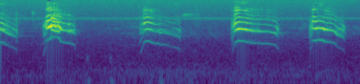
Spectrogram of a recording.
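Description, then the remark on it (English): A bird gives four loud, harsh, downward-slurring screams mimicking a red-shouldered hawk, each about a quarter second long and spaced roughly a second apart, over faint background noise. “Rattles. And astute mimicry of birds of prey, such as the red-shouldered hawk.”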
